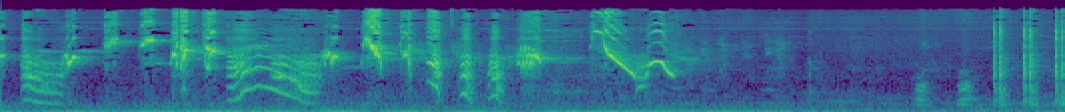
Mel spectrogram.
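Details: Black-winged starling song aimed at prompting other starlings to sing: a mix of harsh squawks, rising and falling whistled slurs and clicks over a low steady hum, thinning out toward the end.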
